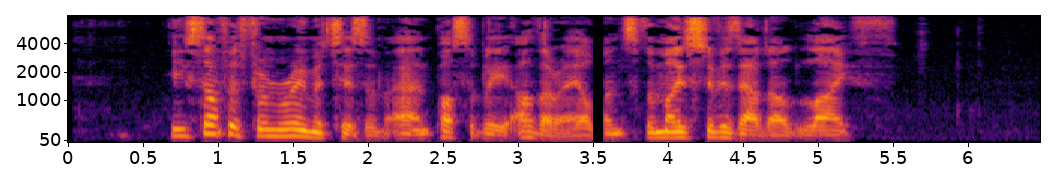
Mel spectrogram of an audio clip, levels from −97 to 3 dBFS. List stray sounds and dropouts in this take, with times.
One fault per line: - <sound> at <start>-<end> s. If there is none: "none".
- dropout at 3.5-3.6 s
